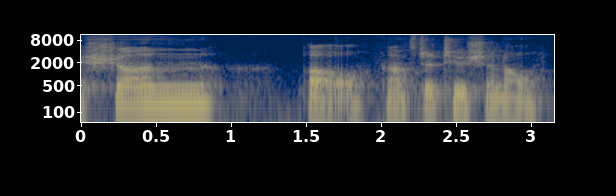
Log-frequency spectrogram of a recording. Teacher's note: That L is a syllabic L, meaning there might be a little schwa before it, but basically you're moving right from the N to the L. The L itself counts as the whole syllable without really much of a vowel.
